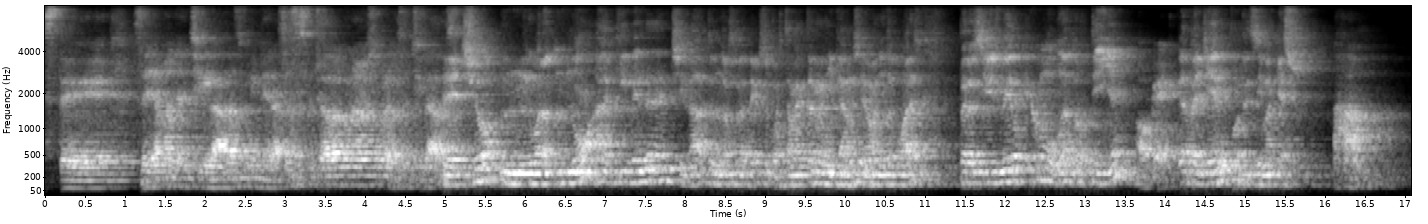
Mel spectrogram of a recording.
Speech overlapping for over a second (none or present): none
